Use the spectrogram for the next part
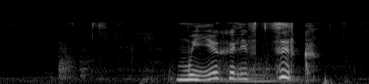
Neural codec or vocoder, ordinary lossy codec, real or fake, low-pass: none; none; real; 7.2 kHz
